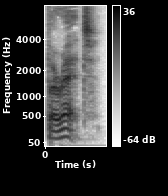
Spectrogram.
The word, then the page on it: barrette: British English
